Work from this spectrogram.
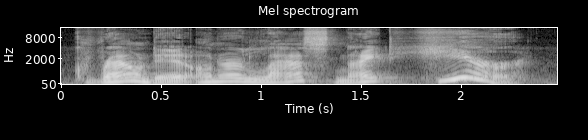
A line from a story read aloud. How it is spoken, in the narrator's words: Michael whined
